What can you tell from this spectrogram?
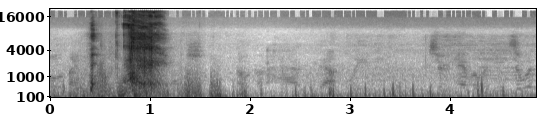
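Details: A loud, forceful sneeze with a sharp intake beforehand, then quieter breathing and sniffling; constant sneezing from a cold.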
